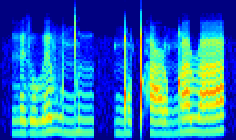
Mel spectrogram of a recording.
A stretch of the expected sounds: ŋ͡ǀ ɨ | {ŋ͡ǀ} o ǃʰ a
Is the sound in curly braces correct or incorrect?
incorrect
